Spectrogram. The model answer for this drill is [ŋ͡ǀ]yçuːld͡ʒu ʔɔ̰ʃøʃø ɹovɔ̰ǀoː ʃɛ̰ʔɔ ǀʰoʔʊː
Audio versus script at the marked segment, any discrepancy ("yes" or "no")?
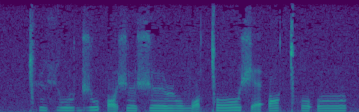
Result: yes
